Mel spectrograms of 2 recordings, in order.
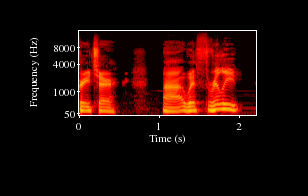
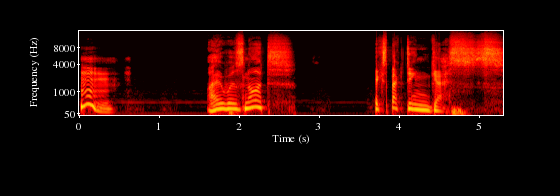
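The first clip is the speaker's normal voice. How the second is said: slow, echoing, ringing voice; 4 semitones higher than usual. A voice speaks in all three listeners' heads at once, echoing voice. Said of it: "an echoing voice in your head all at once".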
